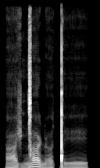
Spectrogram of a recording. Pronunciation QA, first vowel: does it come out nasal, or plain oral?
oral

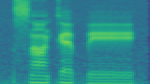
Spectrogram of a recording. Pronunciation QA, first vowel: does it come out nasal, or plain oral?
nasal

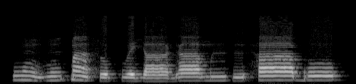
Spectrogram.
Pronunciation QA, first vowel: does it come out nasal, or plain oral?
nasal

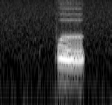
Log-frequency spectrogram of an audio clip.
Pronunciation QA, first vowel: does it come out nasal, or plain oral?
oral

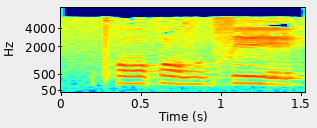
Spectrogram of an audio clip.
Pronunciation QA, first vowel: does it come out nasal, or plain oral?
oral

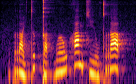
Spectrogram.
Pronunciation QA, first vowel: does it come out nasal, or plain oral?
oral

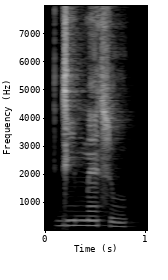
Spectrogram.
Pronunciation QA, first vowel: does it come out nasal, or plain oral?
oral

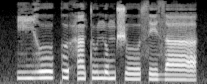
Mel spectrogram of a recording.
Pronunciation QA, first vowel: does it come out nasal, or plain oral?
oral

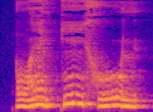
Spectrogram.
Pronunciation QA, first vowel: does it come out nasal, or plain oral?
nasal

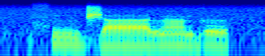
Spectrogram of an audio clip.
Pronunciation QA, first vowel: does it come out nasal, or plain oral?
nasal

